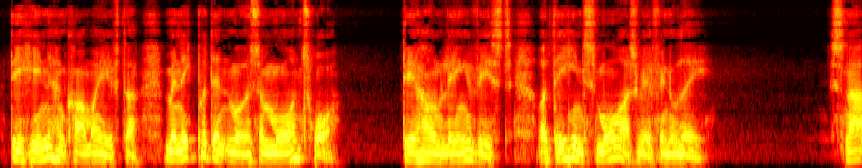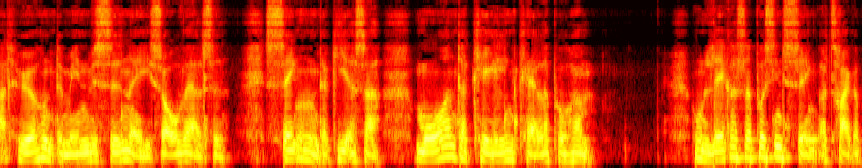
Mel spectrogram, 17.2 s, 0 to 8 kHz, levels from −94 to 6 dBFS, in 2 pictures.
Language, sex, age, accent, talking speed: Danish, male, 60-79, native, 200 wpm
